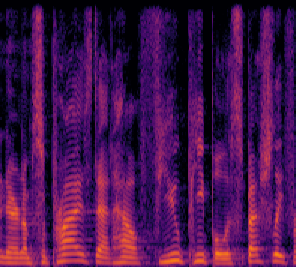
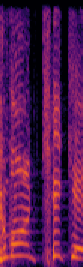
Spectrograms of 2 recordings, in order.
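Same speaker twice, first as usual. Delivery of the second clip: mock, very high track-meet cheering yell; 13 semitones higher than usual. Describing what people at cross country races yell: imitating people yelling. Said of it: "they're always yelling".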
